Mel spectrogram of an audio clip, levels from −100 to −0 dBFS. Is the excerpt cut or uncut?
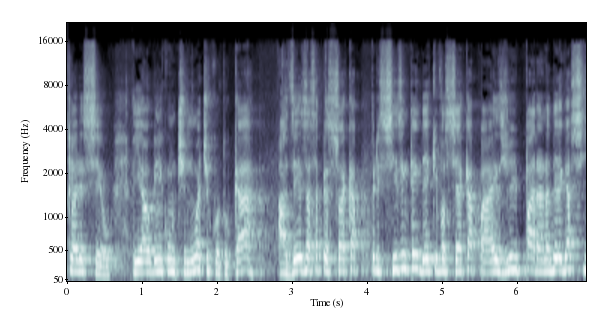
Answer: cut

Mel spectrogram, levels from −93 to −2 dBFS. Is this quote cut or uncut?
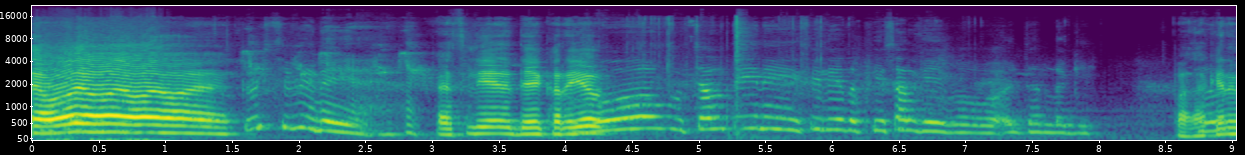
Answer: uncut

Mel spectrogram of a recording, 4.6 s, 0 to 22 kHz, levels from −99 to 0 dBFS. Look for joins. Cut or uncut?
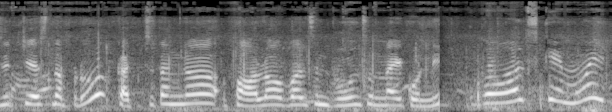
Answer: cut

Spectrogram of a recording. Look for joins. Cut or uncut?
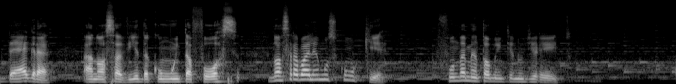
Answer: cut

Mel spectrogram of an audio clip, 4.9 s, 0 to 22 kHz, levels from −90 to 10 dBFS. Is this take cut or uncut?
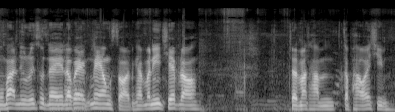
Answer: uncut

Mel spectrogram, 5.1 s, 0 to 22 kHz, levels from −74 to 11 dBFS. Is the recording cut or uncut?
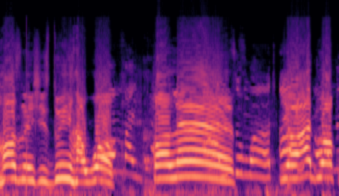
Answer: cut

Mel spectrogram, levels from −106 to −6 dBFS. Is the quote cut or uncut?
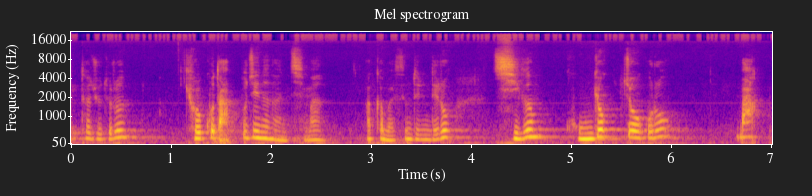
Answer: uncut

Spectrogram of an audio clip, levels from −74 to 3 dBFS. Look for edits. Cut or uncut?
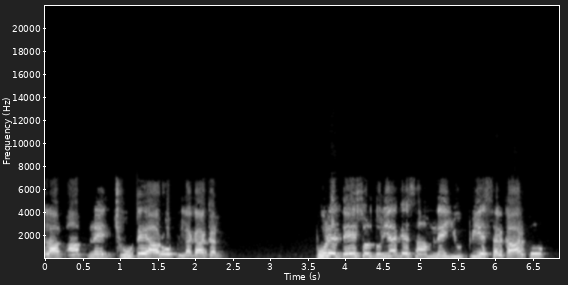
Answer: uncut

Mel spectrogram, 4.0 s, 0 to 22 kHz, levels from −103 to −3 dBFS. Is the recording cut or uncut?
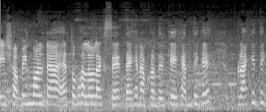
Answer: uncut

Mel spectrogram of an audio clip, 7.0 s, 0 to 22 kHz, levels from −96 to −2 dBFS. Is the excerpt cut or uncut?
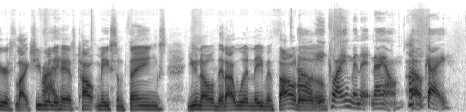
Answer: uncut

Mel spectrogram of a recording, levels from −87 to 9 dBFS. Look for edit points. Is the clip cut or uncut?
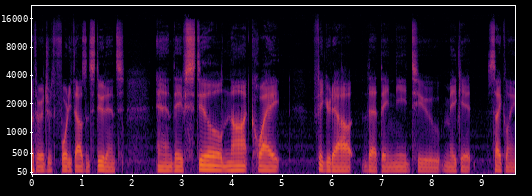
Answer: uncut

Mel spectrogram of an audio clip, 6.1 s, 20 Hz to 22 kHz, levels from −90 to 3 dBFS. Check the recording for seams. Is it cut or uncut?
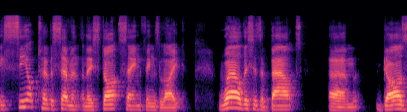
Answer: cut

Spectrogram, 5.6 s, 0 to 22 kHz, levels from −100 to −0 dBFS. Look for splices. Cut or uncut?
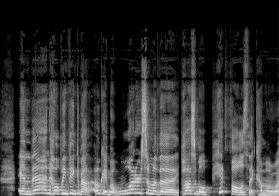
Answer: cut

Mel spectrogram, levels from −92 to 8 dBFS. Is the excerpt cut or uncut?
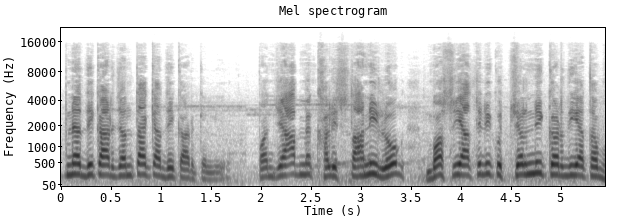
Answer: cut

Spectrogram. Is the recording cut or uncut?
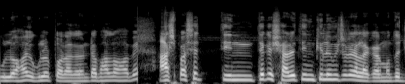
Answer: cut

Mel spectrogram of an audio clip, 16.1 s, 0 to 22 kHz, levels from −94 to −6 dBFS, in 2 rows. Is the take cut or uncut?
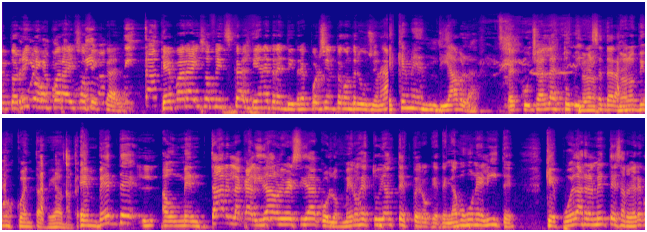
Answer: cut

